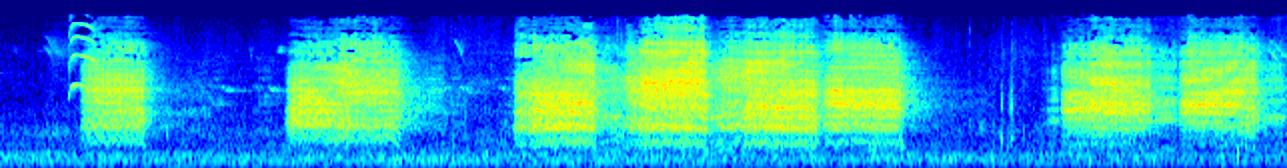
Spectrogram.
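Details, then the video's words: Scarlet macaw screaming: long, harsh, raspy broadband screeches about a second each, given in separated bursts with brief gaps, over a faint low background hum. "Scarlet Macaw Screaming | Scarlet Macaw Sound | Scarlet Macaw (Ara Macao) Video | Macaw Flight Call"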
